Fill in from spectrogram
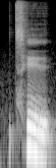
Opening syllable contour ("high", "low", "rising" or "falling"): falling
